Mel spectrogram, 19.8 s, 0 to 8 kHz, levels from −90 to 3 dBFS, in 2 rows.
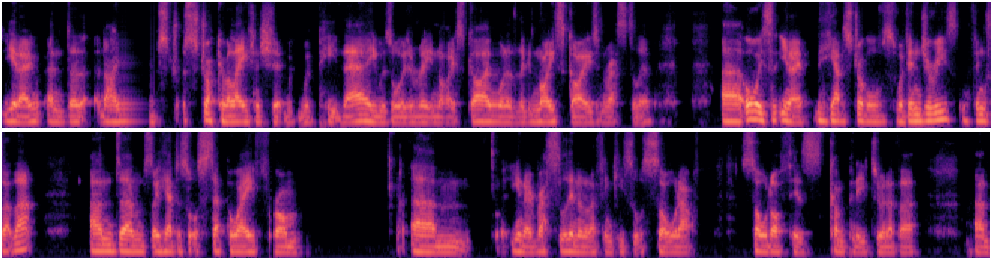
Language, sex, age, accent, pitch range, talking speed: English, male, 20-39, British, 100-120 Hz, 215 wpm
